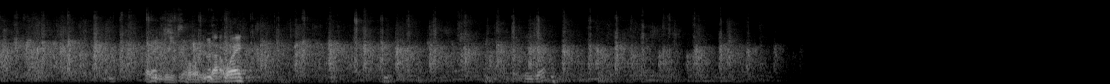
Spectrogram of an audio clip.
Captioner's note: applause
